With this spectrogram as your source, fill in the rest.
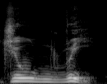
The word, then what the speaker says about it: jewelry: jewelry there's no l in there it's just jewelry this is probably because the British spelling is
